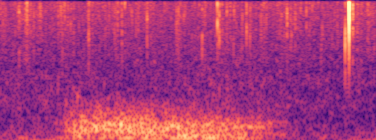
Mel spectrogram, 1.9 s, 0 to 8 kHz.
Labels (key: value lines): label: biophony, growl
recorder: SoundTrap 500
